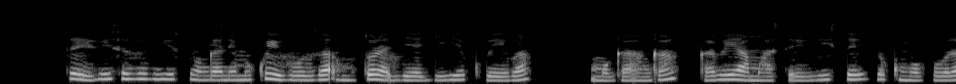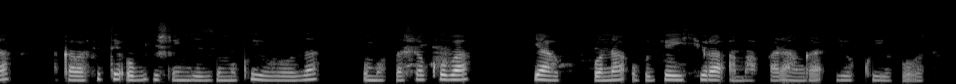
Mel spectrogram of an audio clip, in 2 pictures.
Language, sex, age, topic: Kinyarwanda, female, 18-24, finance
